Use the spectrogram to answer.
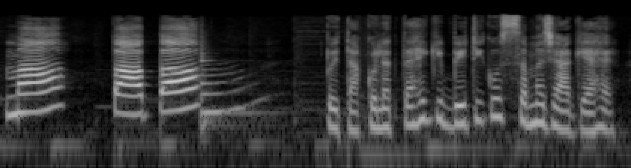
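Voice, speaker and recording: A woman's voice: mid-range voice, a little fast, warm tone, dry recording, faint music behind. A woman narrating a scripted Hindi cartoon moral story as its storyteller.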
